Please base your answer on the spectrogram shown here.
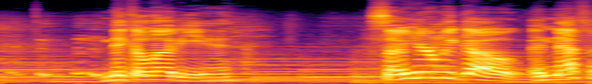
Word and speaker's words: Nickelodeon: And unfortunately, although Nickelodeon is letting you go. Can I ask why you're saying Nickelodeon like that, ma'am? How do you say it? Nickelodeon.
